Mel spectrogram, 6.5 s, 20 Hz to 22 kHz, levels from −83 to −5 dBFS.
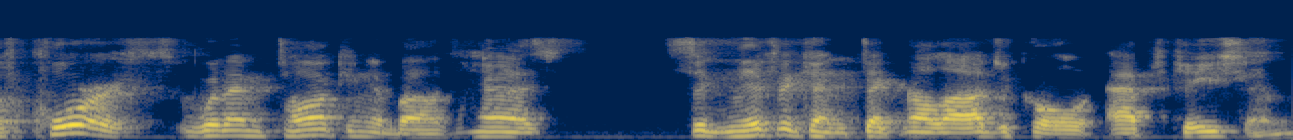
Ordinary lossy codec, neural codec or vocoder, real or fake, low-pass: AAC, 48 kbps; codec, 44.1 kHz, 7.8 kbps, Pupu-Codec; fake; 7.2 kHz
